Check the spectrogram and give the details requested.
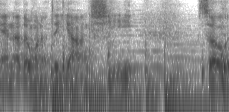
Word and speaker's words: ཤིས: have sha Kiku she so the Kiko gives like an e sound basically sha e kuu she saw we have the suffix saw here and the suffix saw is an interesting suffix in that it is silent and in some cases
